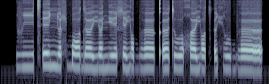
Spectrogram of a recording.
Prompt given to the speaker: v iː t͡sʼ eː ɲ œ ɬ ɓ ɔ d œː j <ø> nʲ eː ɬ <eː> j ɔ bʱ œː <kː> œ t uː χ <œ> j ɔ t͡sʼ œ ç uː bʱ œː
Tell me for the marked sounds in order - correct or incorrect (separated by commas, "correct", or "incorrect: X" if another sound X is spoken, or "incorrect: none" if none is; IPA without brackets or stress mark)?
incorrect: œ, incorrect: e, incorrect: kʼ, correct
